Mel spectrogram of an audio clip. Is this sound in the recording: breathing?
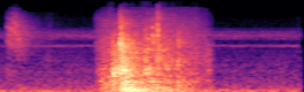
no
